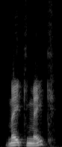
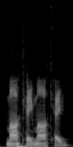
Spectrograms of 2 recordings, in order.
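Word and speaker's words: Makemake: aries it's serious there's make make i believe that's actually it's way it's spelt make make but it's actually pronounced marque marque and there is another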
